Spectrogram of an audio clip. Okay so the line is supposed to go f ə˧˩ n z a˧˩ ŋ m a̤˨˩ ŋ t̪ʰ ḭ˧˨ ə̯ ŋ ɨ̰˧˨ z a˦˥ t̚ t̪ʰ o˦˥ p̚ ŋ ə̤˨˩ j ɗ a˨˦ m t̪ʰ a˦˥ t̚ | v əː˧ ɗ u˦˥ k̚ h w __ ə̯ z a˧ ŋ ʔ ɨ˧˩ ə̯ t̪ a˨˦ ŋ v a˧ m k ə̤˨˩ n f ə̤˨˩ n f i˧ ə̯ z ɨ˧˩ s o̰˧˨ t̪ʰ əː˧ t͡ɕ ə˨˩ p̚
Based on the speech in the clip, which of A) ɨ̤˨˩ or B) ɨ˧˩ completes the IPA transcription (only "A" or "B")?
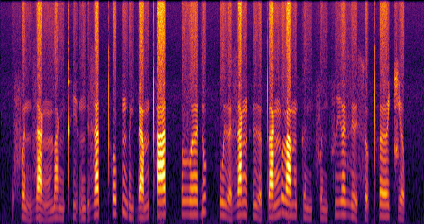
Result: B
